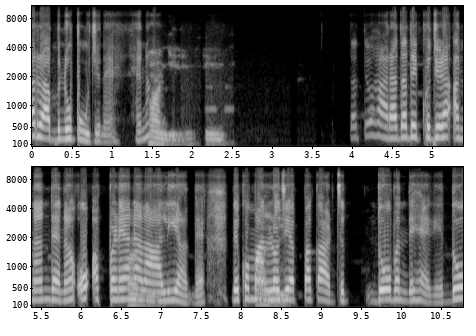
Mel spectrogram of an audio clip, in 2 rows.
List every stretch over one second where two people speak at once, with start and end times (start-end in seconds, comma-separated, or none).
none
